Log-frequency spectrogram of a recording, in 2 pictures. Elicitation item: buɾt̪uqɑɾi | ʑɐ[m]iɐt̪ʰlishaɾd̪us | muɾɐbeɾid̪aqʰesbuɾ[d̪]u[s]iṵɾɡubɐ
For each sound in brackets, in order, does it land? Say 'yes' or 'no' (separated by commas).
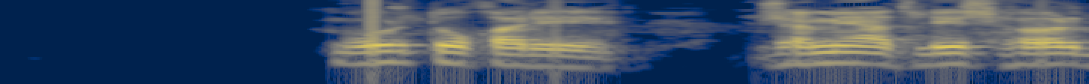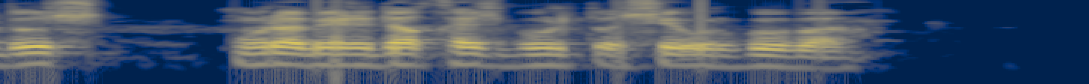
yes, no, yes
